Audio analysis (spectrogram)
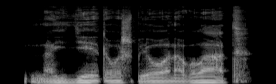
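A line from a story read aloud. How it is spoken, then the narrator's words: Hoarse. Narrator (Russian): хрипло сказал он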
